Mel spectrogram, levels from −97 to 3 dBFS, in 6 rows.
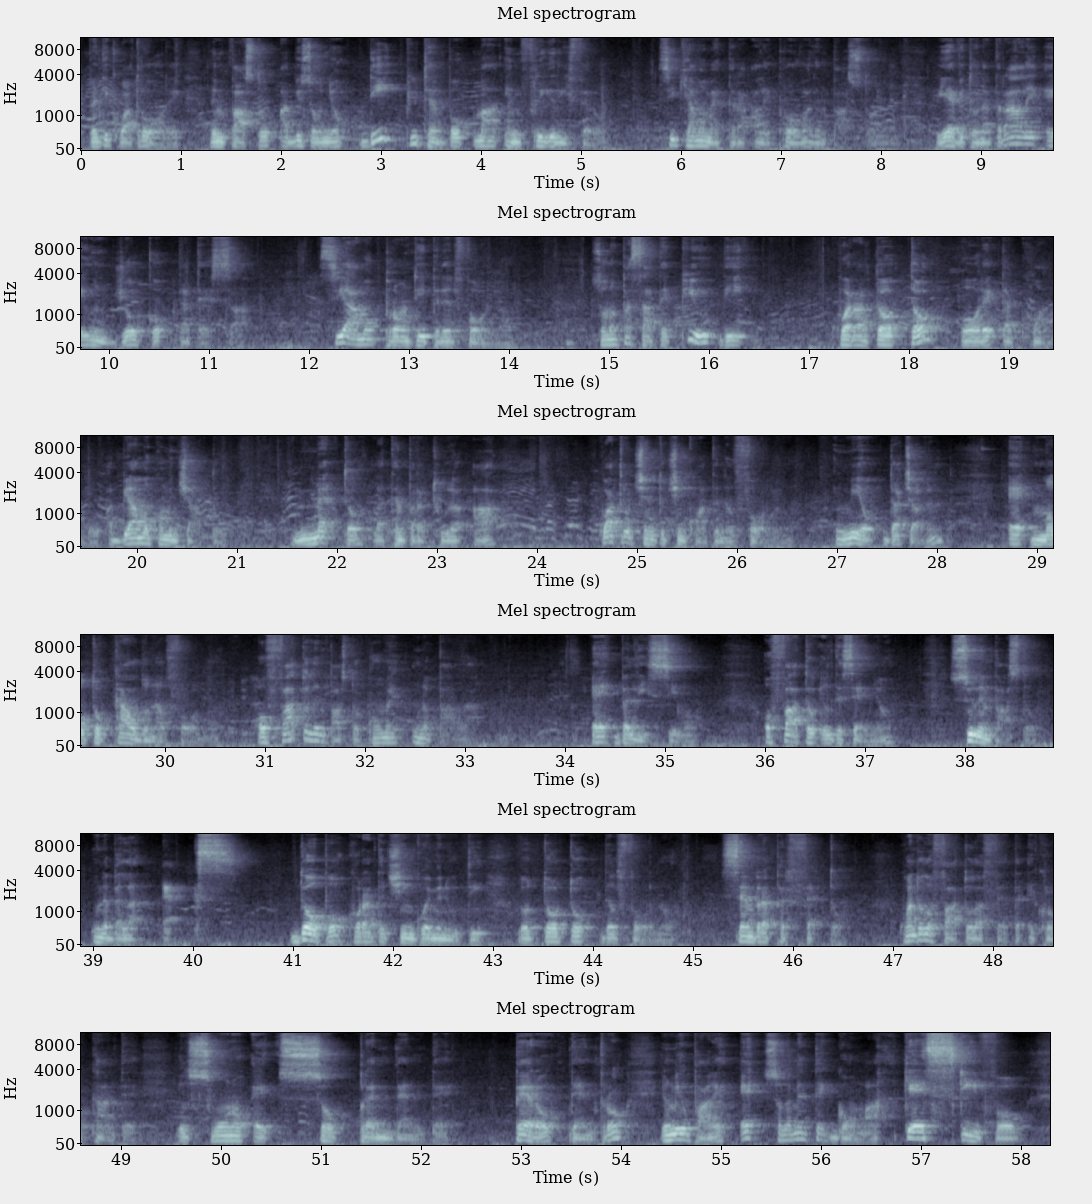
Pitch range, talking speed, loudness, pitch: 90-115 Hz, 105 wpm, -26 LUFS, 100 Hz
